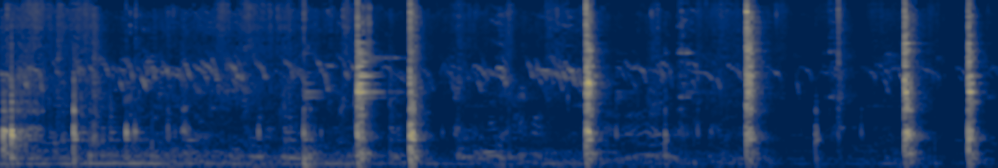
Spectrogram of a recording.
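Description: Cleaver blade knocking on a wooden chopping board as garlic cloves are smashed: half a dozen sharp knocks, irregularly spaced, from about three and a half seconds in. Chickens cluck and cheep in the background.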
